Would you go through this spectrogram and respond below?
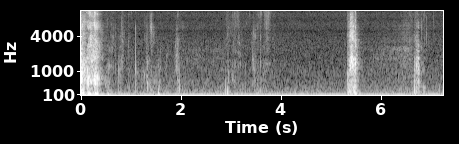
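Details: Dog having a possibly mild coughing fit: a few short, harsh cough bursts, spaced apart, over a steady low room hum.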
